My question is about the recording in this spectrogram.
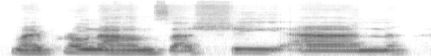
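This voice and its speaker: A woman from the islands, a guest speaker introducing herself on a video call, energetic and expressive. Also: low-pitched, slow, low-quality recording. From Bahamas. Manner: energetic, expressive, listing words in lively runs. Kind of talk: upbeat conversational self-introduction.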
